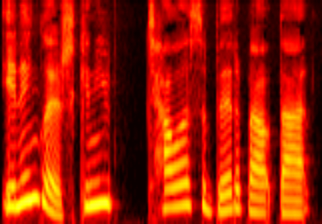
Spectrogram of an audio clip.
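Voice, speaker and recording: A woman journalist hosting a literary interview, putting carefully phrased, articulate questions in a measured way. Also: high-pitched, animated, dry recording, clean studio sound. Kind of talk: literary interview before an audience or camera.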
